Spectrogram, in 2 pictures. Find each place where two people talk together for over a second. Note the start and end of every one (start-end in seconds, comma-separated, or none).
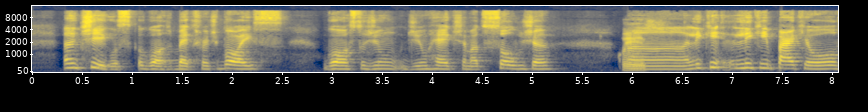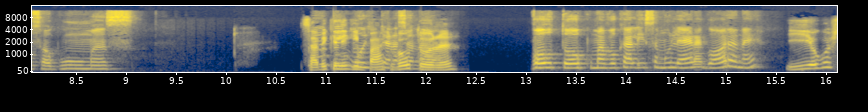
10.8-12.2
